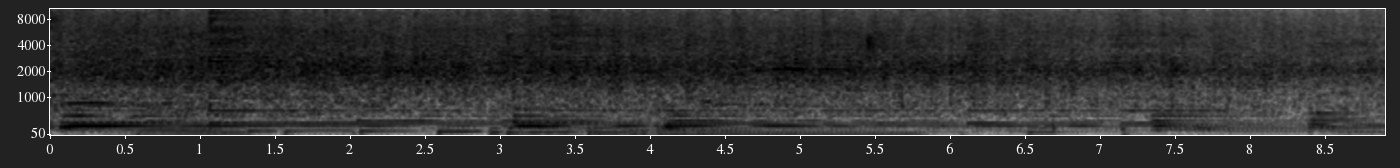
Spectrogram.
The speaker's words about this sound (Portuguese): Meu Deus, aplaude Jesus porque ele merece.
